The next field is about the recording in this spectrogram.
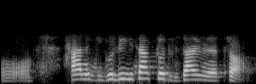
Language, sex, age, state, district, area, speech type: Manipuri, female, 45-60, Manipur, Bishnupur, urban, conversation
